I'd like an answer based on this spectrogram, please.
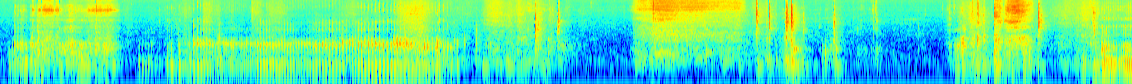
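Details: Bill, a bulldog, growls in a small room: a raspy, humming rumble for several seconds, then gurgling breathy snorts and sharp clicks after short pauses.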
